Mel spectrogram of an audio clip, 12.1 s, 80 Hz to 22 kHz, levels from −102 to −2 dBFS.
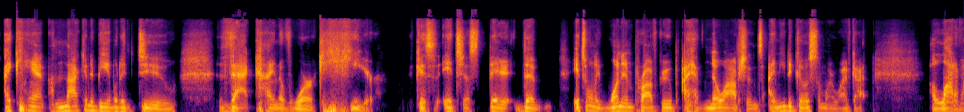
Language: English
